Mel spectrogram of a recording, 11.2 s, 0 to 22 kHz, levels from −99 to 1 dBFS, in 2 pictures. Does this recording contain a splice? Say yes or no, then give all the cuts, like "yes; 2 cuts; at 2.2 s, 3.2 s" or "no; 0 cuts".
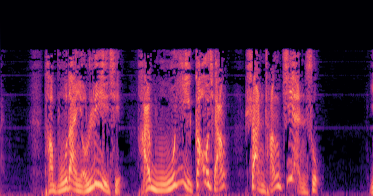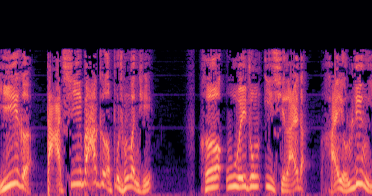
yes; 1 cut; at 8.5 s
